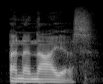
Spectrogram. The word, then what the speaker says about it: Ananias: Another scene going on is in Damascus, there was a disciple named Ananias. Did I pronounce that correctly? Yep.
